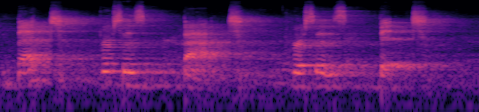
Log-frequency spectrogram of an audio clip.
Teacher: All of those are lax vowels. My jaw is relaxed. So there is a slight different place where I'm articulating these sounds, but they are relaxed.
